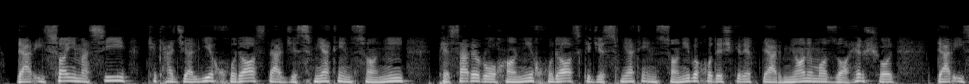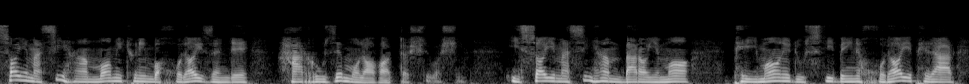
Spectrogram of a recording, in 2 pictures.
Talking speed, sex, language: 145 wpm, male, Persian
